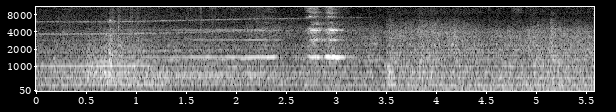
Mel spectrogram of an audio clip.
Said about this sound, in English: Before we can start our trip, the locomotive has to hook on to the rest of the cars.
